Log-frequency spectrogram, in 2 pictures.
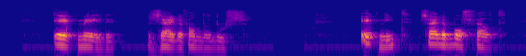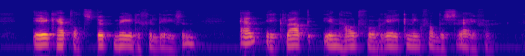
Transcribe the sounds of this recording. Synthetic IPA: ɪkmejdə | zɛjdəvɑndərdus | ɪknitz̥ɛjdəbɔsfɛlˠt | ɪkɦɛp̚d̥ɑtstɵk̚mejdəχəlejzən | ɛnɪklaːt̚dəɪnɦʌwtfʊːrejkənɪŋvɑndəsrɛ̰jvər

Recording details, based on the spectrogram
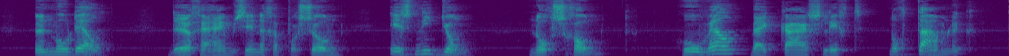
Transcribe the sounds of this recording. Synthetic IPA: ənmodɛlˠ | dəχəɦɛjmzɪnəχəpəɹsown | ɪsnitjɔŋ | nɔχsχown | hɦuʋɛlˠbɛjkaːɹslɪχt | nɔχtaːmələk

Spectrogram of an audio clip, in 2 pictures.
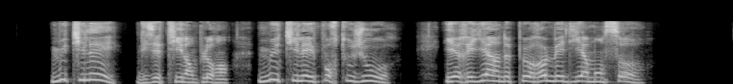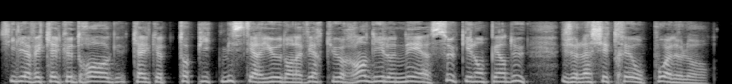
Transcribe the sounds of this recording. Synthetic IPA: myt̪ile | d̪izɛt̪ʰilɑ̃plœʁɑ̃ | myt̪ilepuʁt̪uʒuːʁ | eʁjɛ̃nəpøʁəmed̪jeamɔ̃sɔːʁ | siliavɛkʲɛlkəd̪ʁɔɡkʲɛlkət̪ɔpikmist̪eʁjød̪ɔ̃lavɛʁt̪ʰyʁɑ̃d̪iləneasøkʲilɔ̃pɛʁd̪yʒəlaʃɛt̪ʁɛopwad̪əlɔːʁ

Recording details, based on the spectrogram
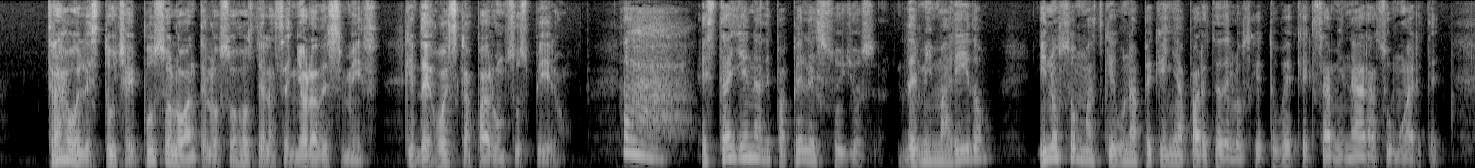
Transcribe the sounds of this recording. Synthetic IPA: t̪ɾaxo̞ele̞st̪ut͡ʃaipuso̞lo̞ant̪e̞lo̞so̞̰xo̞zðḛlase̞ɲo̞ɾaðe̞smḭθ | keðe̞xo̞eskapaɾunsuspiɾo̞̰ | ae̞st̪aʝe̞naðe̞pape̞le̞sːuʝo̞z | ðe̞mimaɾiðo̞ | ino̞so̞ŋmaske̞unape̞ke̞ɲapaɾt̪e̞ðe̞lo̞ske̞t̪uβe̞keːksamĩnaɾasumwe̞ɾt̪e

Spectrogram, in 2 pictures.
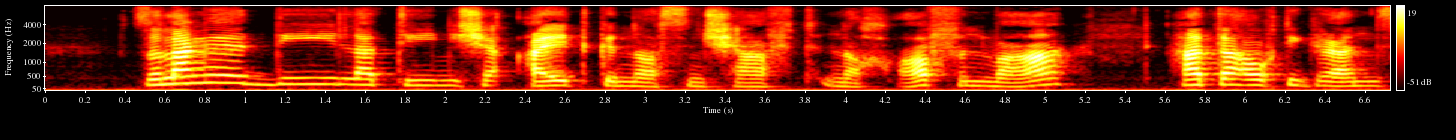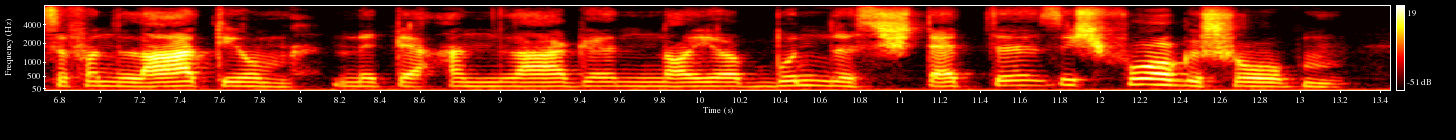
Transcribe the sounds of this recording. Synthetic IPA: z̥olaŋədiːlatʰiːnɪʃəʔaltɡ̥ənɔsn̩ʃaftnɔχʔɔfən̩vaːɐ | hatəaʊxd̥iːɡʁɛnt͡səfɔnlaːtiʊmːɪt̚d̥eːɐʔanlaːɡənɔʏɐbʊndəsʃtɛtʰəzɪçfoːɐɡəʃoːbm̩

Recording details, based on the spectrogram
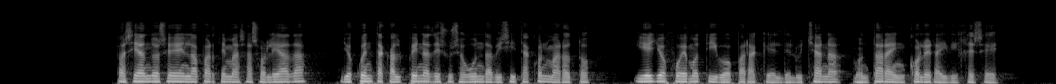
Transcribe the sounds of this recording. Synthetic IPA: paseand̪o̞se̞ːnlapaɾt̪e̞masaso̞leaða | d̪jokwe̞nt̪akalpe̞naðe̞suse̞ɣ̞und̪aβ̞isit̪ako̞nmaɾo̞t̪o̞ | ie̞ʎo̞fwe̞mo̞t̪iβ̞o̞paɾʔake̞ːld̪e̞lut͡ʃanamõ̞nt̪aɾae̞ŋko̞le̞ɾaiðixe̞se̞

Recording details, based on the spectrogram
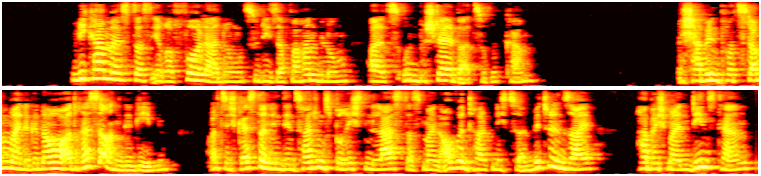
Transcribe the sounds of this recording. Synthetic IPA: viːkʰaːmɛsd̥asʔiːʁ̞əfoːɐlaːdʊŋt͡sudiːzɐfɛɐɦandlʊŋʔalsʔʊnbəʃtɛlba̰ɐt͡suʁʏkʰːaːm | ʔɪçhaːbəɪnpʰɔt͡stamːaɪnəɡənaʊəadʁɛsəʔanɡəɡeːbm̩ | ʔalsɪçɡ̥ɛstɐnɪndeːnt͡saɪtʊŋsb̥əʁɪçtn̩laːsd̥asmaɪnʔa̰ʊfɛnthaltnɪçt̚t͡suɛɐmɪtʰl̩nzaɪ | haːbəɪçmaɪnəndiːnsthɛɐn

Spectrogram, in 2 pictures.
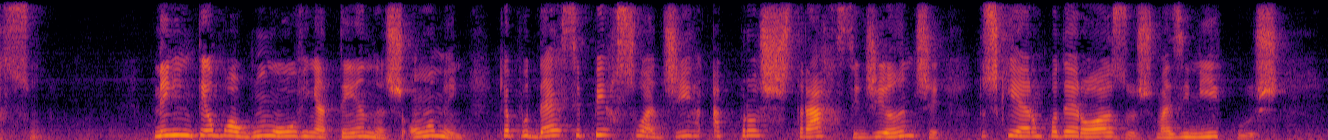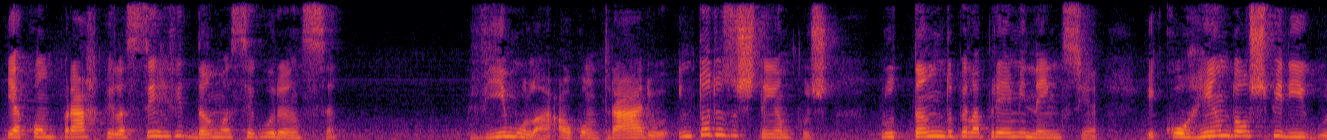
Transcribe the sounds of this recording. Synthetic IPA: sʊ̰ | nẽj̃ẽj̃t̪ẽmpʊawɡũowvɪẽj̃at̪ẽnɐzõmẽj̃ | kɪɐpud̪ɛsɪpeɾsuad͡ʒiɾɐpɾoʃt̪ɾaɾsɪd͡ʒiɐ̃nt͡ʃɪ | d̪ʊʃkɪɛɾɐ̃w̃pod̪eɾɔzʊʃmajzinikulʊs | ɪɐkõmpɾaɾpelɐseɾvid̪ɐ̃w̃ɐseɡuɾɐ̃sɐ̰ | vimʊlɐ̰ʔa̰wkõnt̪ɾaɾjʊẽj̃t̪od̪ʊzʊʃt̪ẽmpʊʃ | lut̪ɐ̃nd̪ʊpelɐpɾeeminẽsjɐ | ɪkoɦẽnd̪ʊawspeɾiɡʊ

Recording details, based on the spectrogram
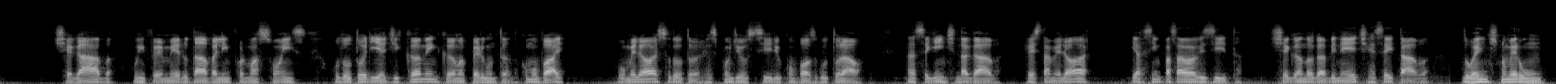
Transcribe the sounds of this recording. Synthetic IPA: ʃeɡavɐʊĩfeɾmejɾʊd̪avɐlɪĩfoɾmasõj̃sʊd̪owt̪oɾiɐd͡ʒɪkɐ̃mɐẽkɐ̃mɐpeɾɡũnt̪ɐ̃nd̪ʊkõmʊvaj | omeʎɔɾsed̪owt̪oɾɦespõnd͡ʒiwʊsiɾjʊkõvɔzɡuwt̪uɾaw | nɐseɡĩnt͡ʃɪĩnd̪aɡavɐ | ʒ̥aɪst̪ameʎɔɾ | ɪasĩpasavɐːvizit̪ɐʃeɡɐ̃nd̪ʊɐwɡabinet͡ʃɪhesejt̪avɐd̪oẽnt͡ʃɪnũmeɾʊũ

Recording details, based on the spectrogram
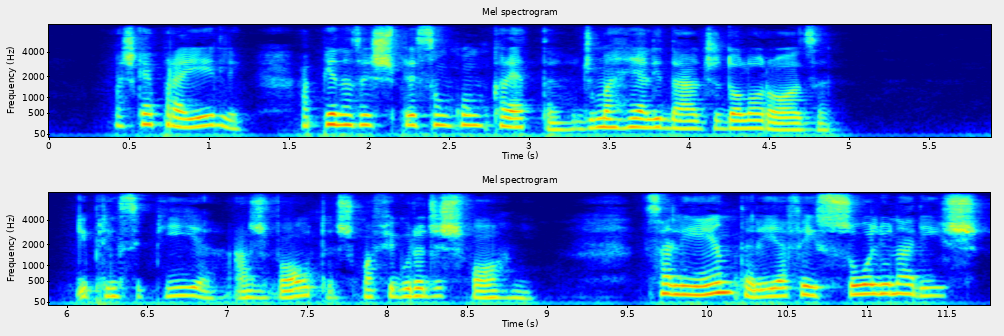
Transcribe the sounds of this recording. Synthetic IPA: mɐʃkɛpɾɐelɪapẽnɐzɐeʃpɾesɐ̃w̃kõŋkɾɛt̪ɐd͡ʒɪũmɐɦealid̪ad͡ʒɪd̪oloɾɔzɐ | ɪpɾĩsipiɐa̰zvɔwt̪ɐskõɐfiɡuɾɐd͡ʒiʃfɔɾmɪ | saliẽnt̪ɐlɪːafejsoɐliʊnaɾiʃ

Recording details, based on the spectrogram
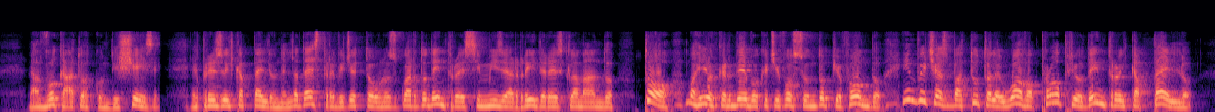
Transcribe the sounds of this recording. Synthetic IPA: lavːoka̰ːt̪oakːond̪iʃːeːze | epːɾeːzoilkapːɛlːonelːad̪ɛst̪ɾavid͡ʒet̪ːɔunozɡward̪od̪ent̪ɾoesːimiːzearːiːd̪eɾeːsklamand̪o | t̪ɔmaiːokɾed̪eːvoket͡ʃːifosːeund̪opːjofond̪oiɱveːt͡ʃeazbat̪ːuːt̪olewɔːvapɾɔːpɾjod̪ent̪ɾoilkapːɛlːo

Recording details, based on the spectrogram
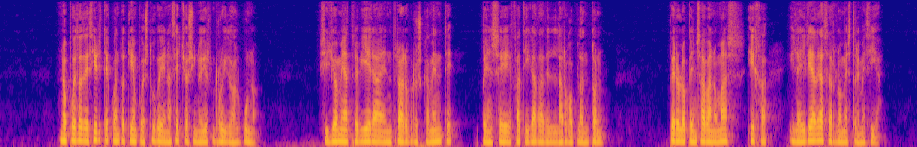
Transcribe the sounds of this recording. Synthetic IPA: no̞pwe̞ðo̞ðe̞θiɾt̪e̞kwant̪o̞t̪je̞mpo̞est̪uβe̞ːnaθe̞t͡ʃo̞sinoiɾrwiðoalɣuno | siʝo̞me̞at̪ɾe̞βje̞ɾaːe̞nt̪ɾaɾβɾuskamẽnt̪e̞ | pe̞nse̞fat̪iɣaðaðe̞lːaɾɣ̞o̞plant̪o̞n | pe̞ɾo̞lo̞pe̞nsaβano̞masixa | ilaiðe̞aðeaθe̞ɾlo̞me̞ːst̪ɾe̞me̞θia

